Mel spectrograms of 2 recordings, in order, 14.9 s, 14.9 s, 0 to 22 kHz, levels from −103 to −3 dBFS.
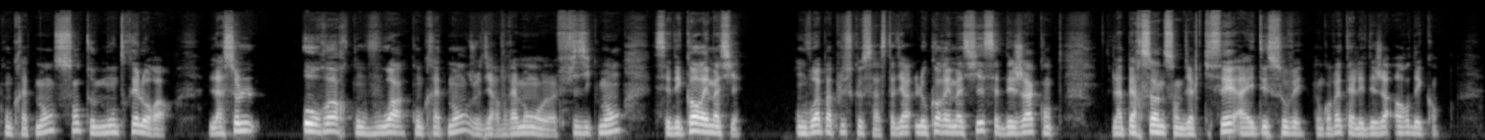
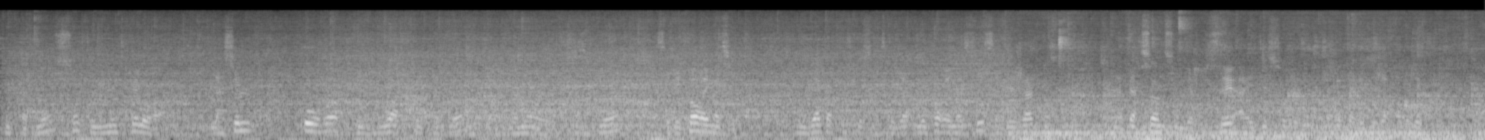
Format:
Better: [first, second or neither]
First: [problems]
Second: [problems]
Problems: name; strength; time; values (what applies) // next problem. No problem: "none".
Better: first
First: none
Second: rain or running water; very loud; throughout; 4 dB above the speech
